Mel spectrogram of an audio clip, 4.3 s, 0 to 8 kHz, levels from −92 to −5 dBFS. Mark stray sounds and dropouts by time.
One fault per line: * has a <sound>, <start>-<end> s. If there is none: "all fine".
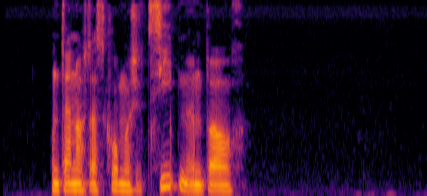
all fine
